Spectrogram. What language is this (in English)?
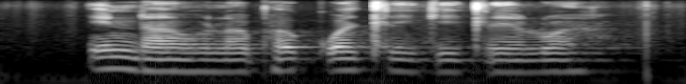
South Ndebele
